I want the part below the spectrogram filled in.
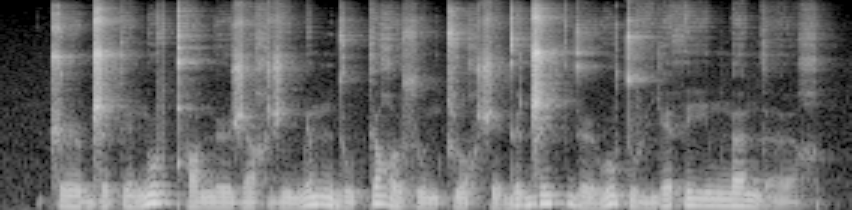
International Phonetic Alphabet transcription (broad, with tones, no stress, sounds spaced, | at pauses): ʈ͡ʂ øː˩ ɖ͡ʐ e˩ k ɪ˩ n̪ u˥ v qʰ ø˩ n̪ øː˩ ʒ ɜ˩ χ ʒ i˩ m ɪ˥ m n d uː˩ k ɪ˥ ʁʷ i˩ sʷ ɪː˩ m t͡ɕ uː˩ χ ʃ e˩ d̪ i˥ ɖ͡ʐ iː˥ k d̪ øː˩ β u˥ tʷ i˩ v j e˥ θ iː˥ m ŋ ɜː˥ ŋ ɡ ɜː˩ χ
